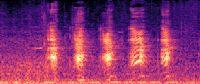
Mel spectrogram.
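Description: A man making a quick run of five short, wordless vocal noises, about three a second.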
